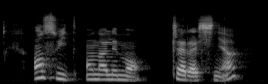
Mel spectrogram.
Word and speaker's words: czereśnia: Ensuite, on a le mot czereśnia. CZ, on prononce czereśnia. Après, on a S avec petit l'accent, c'est si. Et NI, on prononce quand N avec l'accent, c'est ni. Alors, le mot, c'est czereśnia.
